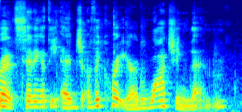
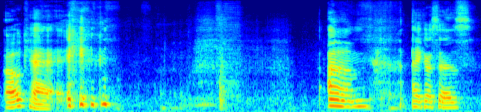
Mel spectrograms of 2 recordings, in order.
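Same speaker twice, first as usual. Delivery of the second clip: normal talking voice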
